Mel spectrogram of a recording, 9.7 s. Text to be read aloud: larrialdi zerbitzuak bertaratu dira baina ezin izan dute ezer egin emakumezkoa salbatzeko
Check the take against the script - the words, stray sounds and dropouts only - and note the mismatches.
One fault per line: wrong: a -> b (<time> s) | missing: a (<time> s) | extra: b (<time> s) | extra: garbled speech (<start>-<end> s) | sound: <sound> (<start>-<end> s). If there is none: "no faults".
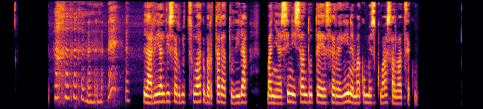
sound: laugh (1.1-2.6 s)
